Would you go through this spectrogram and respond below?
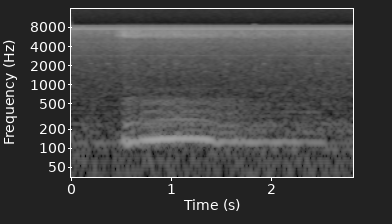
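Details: Male pet cat after a dental cleaning at the vet gives one low, drawn-out moaning call lasting about two seconds, steady and deep, then trailing off quietly.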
